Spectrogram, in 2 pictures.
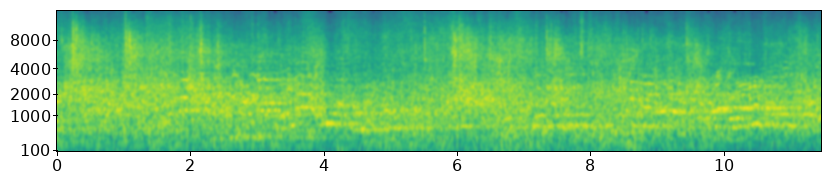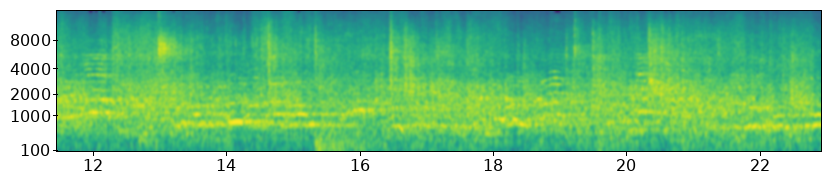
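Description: A crowd of spectators chatters and cheers in a large echoing rink.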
